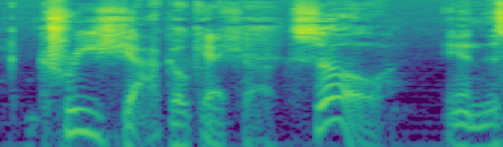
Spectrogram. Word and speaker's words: Krieshok: So for these many years, we've been saying the Pete Krieshok Project. However, I believe somebody was wrong. How is it pronounced? Krieshok. Krieshok.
